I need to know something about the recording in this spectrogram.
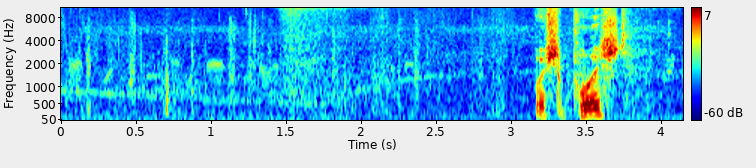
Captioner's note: sighs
